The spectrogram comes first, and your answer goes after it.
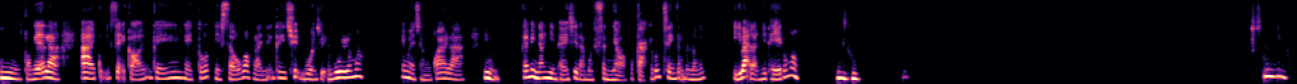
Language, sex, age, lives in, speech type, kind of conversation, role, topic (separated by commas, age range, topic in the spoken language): Vietnamese, female, 25-29, Vietnam, conversation, advice, user, Vì sao việc so sánh bản thân với bạn bè trên mạng xã hội khiến bạn mất tự tin?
